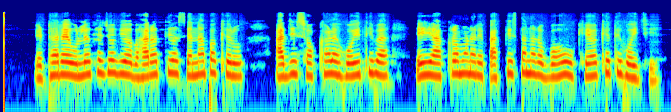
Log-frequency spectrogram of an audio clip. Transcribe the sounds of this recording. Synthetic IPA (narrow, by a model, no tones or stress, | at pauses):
eʈʰaɾeulːekʰɔd͡ʒoɡijɔbʱaɾɔt̪ijɔsenapɔkʰjɔɾu | ad͡ʒisɔkʰaɭeɦojt̪ʰiba | eɦiakɾɔmɔɽ̃ɔɾepakist̪anɔɾɔbɔɦukʰeɔkʰjet̪iɦojt͡ʃʰi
